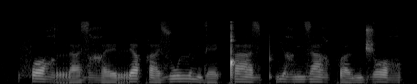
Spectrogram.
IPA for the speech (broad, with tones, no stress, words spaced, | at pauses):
fɔ˥˧ʁra˩˧zʁɛ˩˧ rɛ˥˧qɛ˩˧zwɯ˥˧ ndɛ˩˧ǃa˥˧zpʼi˥˧ʁ nza˥˧ʁqʷɯ˩˧nd͡ʒɔ˥˧ʁ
